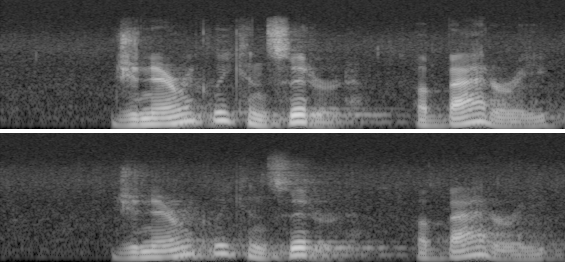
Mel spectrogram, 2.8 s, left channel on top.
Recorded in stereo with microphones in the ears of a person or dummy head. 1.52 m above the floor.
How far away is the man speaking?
About 0.5 m.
